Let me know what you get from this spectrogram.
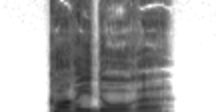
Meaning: nominative/accusative/genitive plural of Korridor
- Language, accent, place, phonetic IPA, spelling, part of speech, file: German, Germany, Berlin, [ˈkɔʁidoːʁə], Korridore, noun, De-Korridore.ogg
